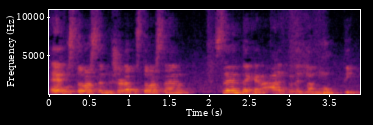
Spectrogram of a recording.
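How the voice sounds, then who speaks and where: A male grammar teacher teaches a live class, checking often that his students follow. His voice sits high for a man. He sounds set back from the mic in an echoey room with faint background noise. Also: fast, distant mic. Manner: explains step by step, often asking "do you understand?". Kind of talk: live online lesson.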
